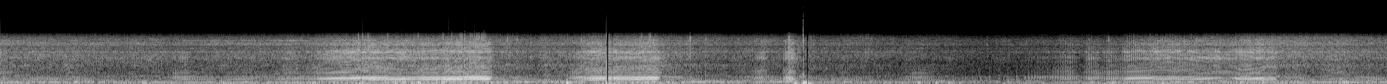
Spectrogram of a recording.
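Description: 2013 KTM 250 SX-F four-stroke single-cylinder motocross engine revving hard under racing throttle, its pitch climbing and dropping again and again through gear changes and throttle chops. A sharp knock comes about eight seconds in, and the engine eases off for a moment after it.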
